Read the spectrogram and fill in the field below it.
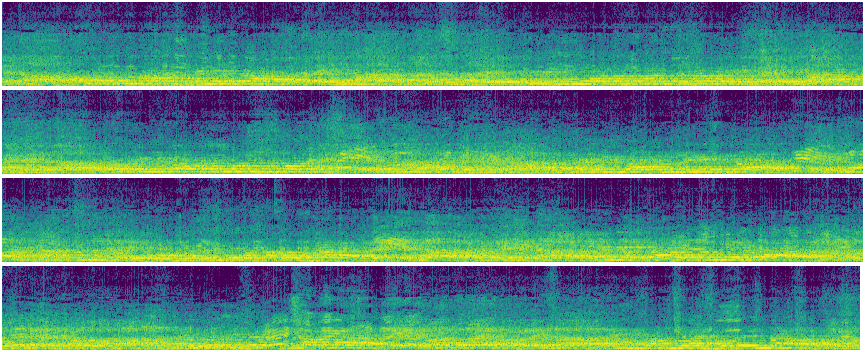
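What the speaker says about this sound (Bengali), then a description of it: "দর্শক দেখছেন দলের নেতাকর্মীবৃন্দ কিন্তু নানামুখী স্লোগান দিচ্ছে" Party activists chant assorted slogans during a march by Islami Chhatra Andolan Bangladesh outside the National Press Club, a loud, continuous crowd of many voices shouting in rhythmic unison without pause.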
